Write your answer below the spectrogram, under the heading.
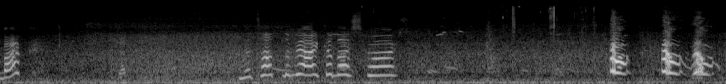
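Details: Pumpkin, a pet Rottweiler puppy filmed while growing up to six months old, gives a burst of high, harmonic yips in quick succession mid-clip, then three sharper barks near the end over faint room noise.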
